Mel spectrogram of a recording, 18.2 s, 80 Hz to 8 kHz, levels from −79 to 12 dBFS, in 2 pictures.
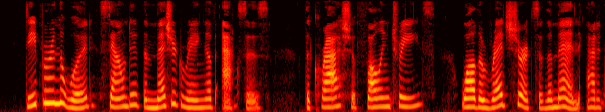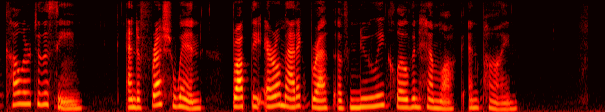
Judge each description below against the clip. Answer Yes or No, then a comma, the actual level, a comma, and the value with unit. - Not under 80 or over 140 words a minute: Yes, slow, 135 wpm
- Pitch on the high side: Yes, high, 220 Hz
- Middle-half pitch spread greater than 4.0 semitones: No, average, 3.7 semitones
